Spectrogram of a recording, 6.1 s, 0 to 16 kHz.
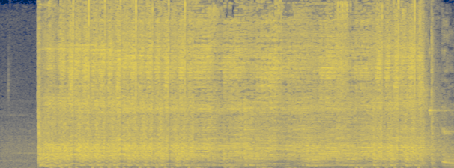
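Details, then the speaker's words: Abandoned Nissan R32 first cranks after sitting, fuel pump fuse replaced: steady rapid starter churning, turns over evenly but never fires; loose coil packs arcing to a plate instead of the spark plugs, so no start. "so the solution for this it's uh basically like the coil pack is not secure anymore and it's arcing to this little plate right there instead of to the spark plug and so there's literally no way for this card fire"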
